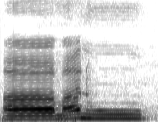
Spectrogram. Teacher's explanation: آمنوا نون پر پیش واو نو ہے، واو ساکن سے پہلے والے حرف پر پیش تو واو مدہ ہے، ایک الف کے برابر اس کو بھی لمبا کیا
